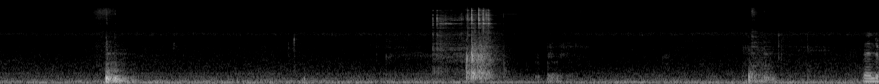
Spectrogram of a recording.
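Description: A metal tube knocks against a wooden table.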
